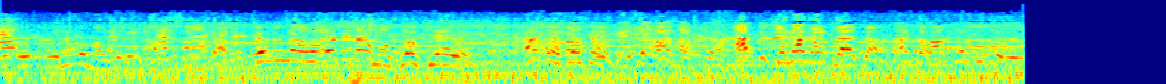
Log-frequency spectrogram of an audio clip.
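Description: A crowd of men shouts and yells outdoors.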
